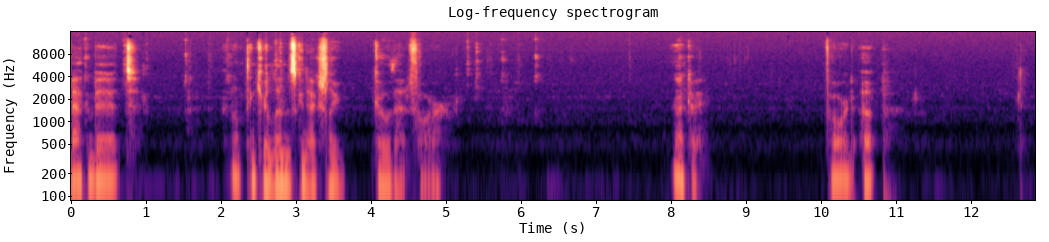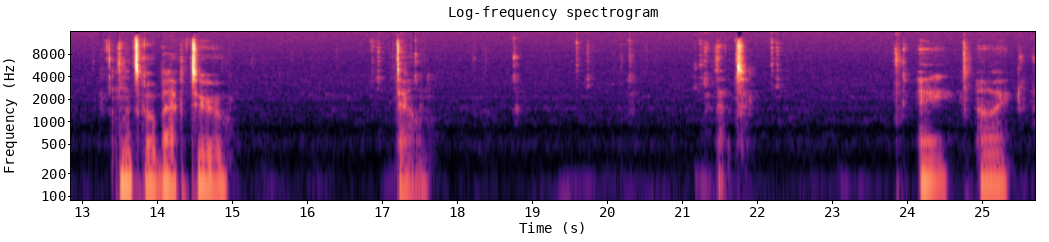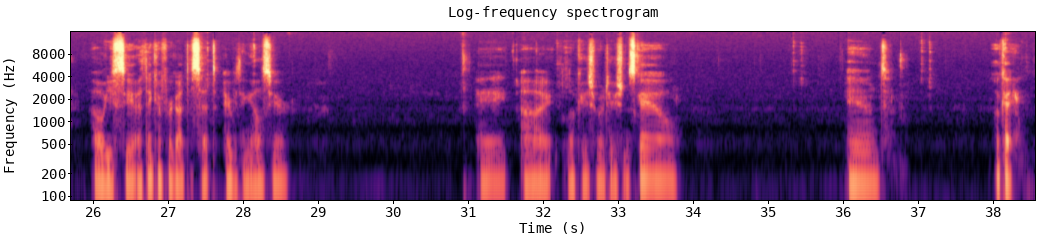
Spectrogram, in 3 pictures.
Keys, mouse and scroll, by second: 0.7 click, 1.0 middle click, 1.7 click, 1.9 r, 2.6 middle click, 2.9 r, 3.1 middle click, 3.3-3.7 scroll down 1, 3.7 click, 4.0 g, 4.9 middle click, 5.2 g, 5.9 middle click, 6.5-7.2 scroll up 4, 6.6 middle click, 7.2 click, 7.3 middle click, 8.3 r, 8.7 scroll down 5, 8.9-10.1 middle drag, 10.1-13.7 drag, 13.7-14.2 Right, 14.4 Right, 14.6 Left, 15.3 click, 15.4 middle click, 16.1 g, 16.8 middle click, 17.4 g, 18.2 middle click, 18.7 g, 19.2 middle click, 19.6 g, 20.2 middle click, 20.4 r, 20.9 middle click, 21.4 click, 21.7 r, 22.4-24.0 middle drag, 24.0 a, 24.7 i, 26.2 Down, 27.4-29.7 drag, 29.9-30.5 Left, 31.0 a, 31.5 i, 33.3 Up, 34.8 i, 36.0 Up, 36.7 i, 38.1 Right, 38.3-38.5 Right.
